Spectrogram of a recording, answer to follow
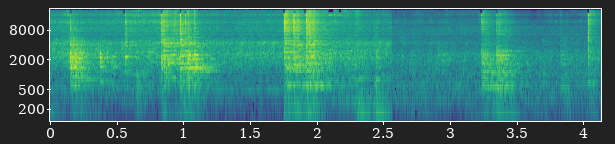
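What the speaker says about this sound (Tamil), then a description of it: "இது வந்து இப்படி ஒரு கிளறி விட்டுக்கோங்க." Irregular scraping and clinking of a spoon stirring Arabic mandi chicken in a metal pot, with brief bursts of movement between quieter pauses.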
